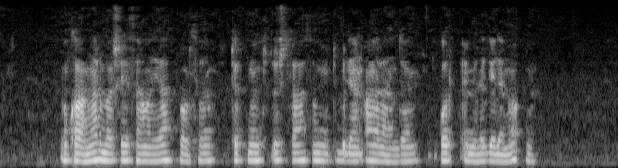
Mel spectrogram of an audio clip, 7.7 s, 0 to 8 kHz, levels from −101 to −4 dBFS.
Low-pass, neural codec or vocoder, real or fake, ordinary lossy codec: 7.2 kHz; codec, 16 kHz, 8 kbps, FreqCodec, larger model; fake; AAC, 48 kbps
